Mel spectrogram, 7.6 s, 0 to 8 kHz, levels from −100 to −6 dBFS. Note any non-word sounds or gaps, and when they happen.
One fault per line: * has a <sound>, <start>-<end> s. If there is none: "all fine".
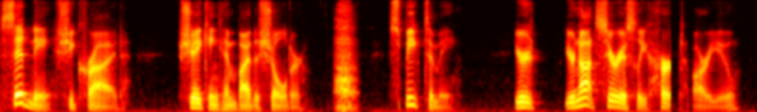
* has a breath, 3.3-3.6 s
* has a dropout, 6.7-6.8 s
